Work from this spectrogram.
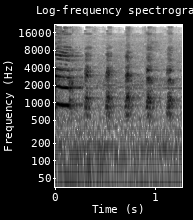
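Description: Rhythmic clucking from a cochin chicken in a video game, five or six evenly spaced clucks in quick succession, close and clear with no talk over them.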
